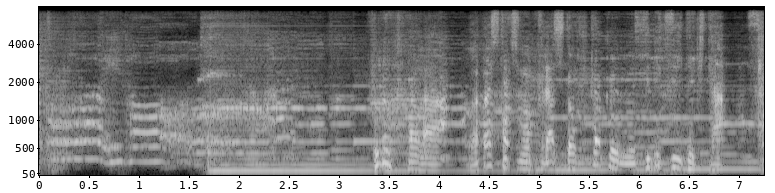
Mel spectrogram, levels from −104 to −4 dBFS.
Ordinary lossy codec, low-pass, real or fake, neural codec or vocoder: none; 7.2 kHz; fake; codec, 44.1 kHz, 2.6 kbps, SNAC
